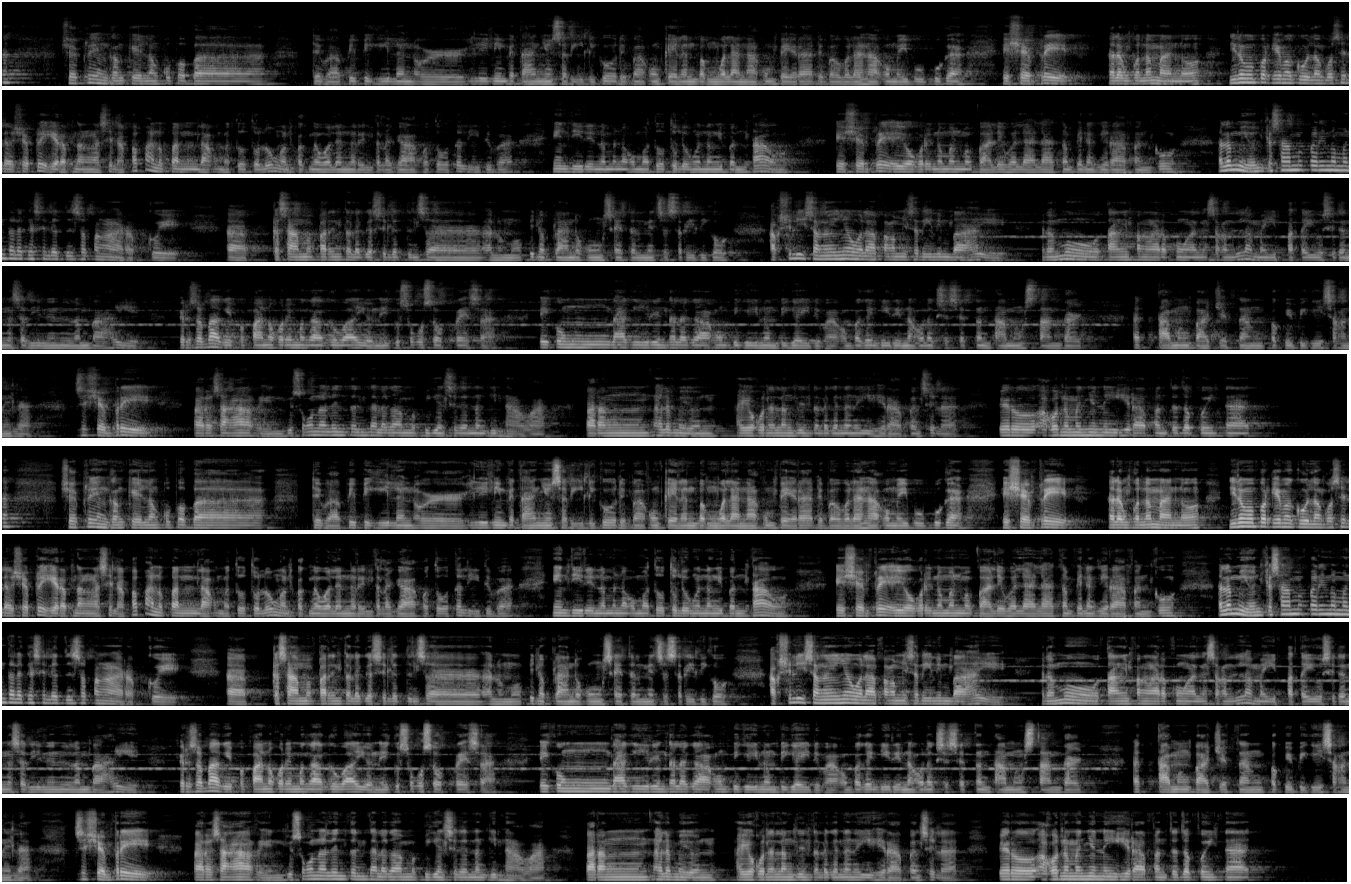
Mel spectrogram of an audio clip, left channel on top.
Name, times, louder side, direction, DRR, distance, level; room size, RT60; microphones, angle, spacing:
voice 1, 0.0-29.4 29.6-37.0 37.3-66.4, right 5 dB, 90° right, 1.0 m, -28 dB
sound 1, 36.5-51.6, right 8 dB, 30° right, 0.8 m, -42 dB
25.0 x 17.5 x 9.8 m
head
